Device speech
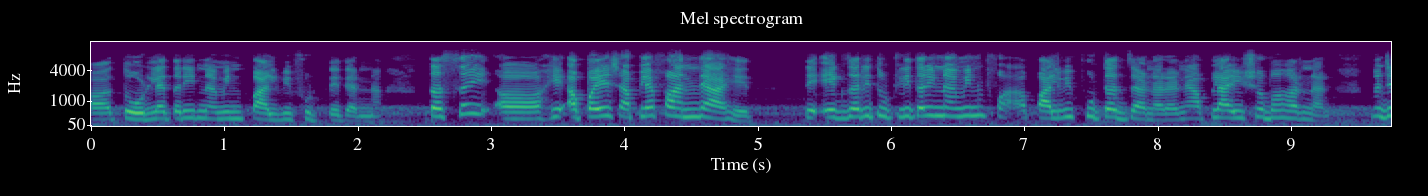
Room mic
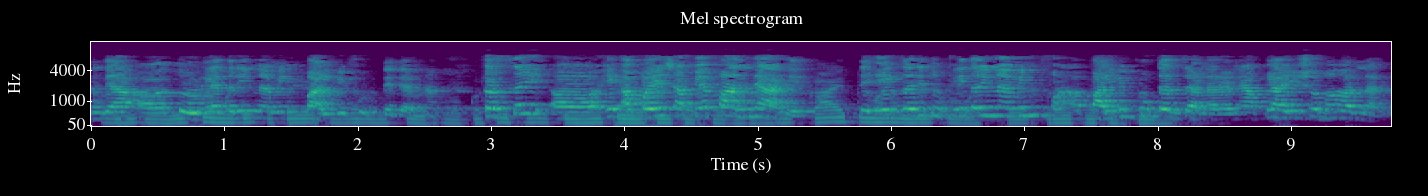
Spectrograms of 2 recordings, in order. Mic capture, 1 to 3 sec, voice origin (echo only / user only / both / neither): both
